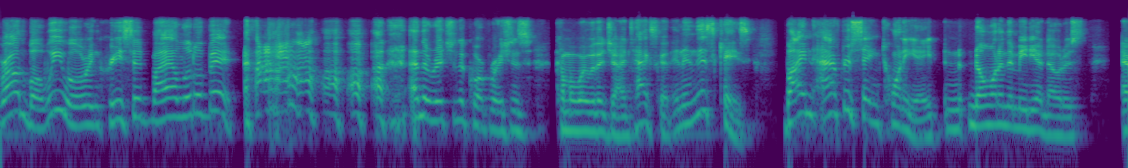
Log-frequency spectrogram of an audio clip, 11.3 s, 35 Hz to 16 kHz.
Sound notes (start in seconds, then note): 1.9 laugh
